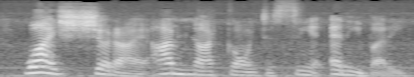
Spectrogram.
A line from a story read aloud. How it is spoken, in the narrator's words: Bert Brisbane growled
